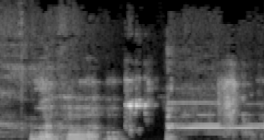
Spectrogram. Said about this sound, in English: Okay, round two is gonna be a buzz in round. So I wanna hear your buzzer sounds again.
